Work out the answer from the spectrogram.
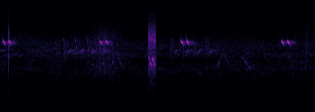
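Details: A male Burnished-buff Tanager visiting a backyard for papaya bait gives thin, very high paired tsip notes about once a second, with a single sharp knock midway and faint insect hiss behind.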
